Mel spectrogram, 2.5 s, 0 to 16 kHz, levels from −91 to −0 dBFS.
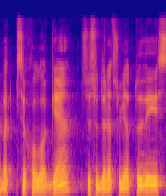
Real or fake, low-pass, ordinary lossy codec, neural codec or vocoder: real; 10.8 kHz; Opus, 64 kbps; none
